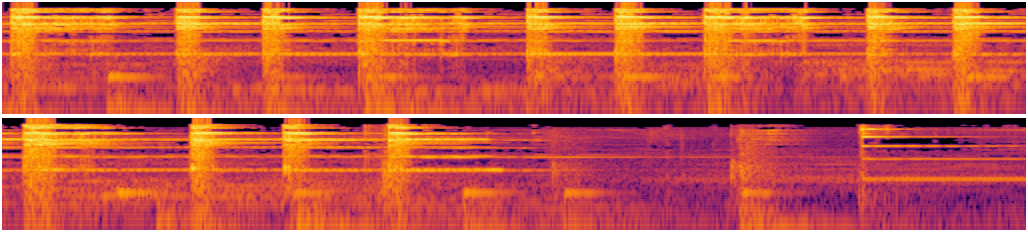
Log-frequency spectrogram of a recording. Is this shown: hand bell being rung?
yes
